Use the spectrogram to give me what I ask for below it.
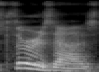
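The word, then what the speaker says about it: Thurisaz: It is Thursaz. The TH, letter TH is how they pronounce it.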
